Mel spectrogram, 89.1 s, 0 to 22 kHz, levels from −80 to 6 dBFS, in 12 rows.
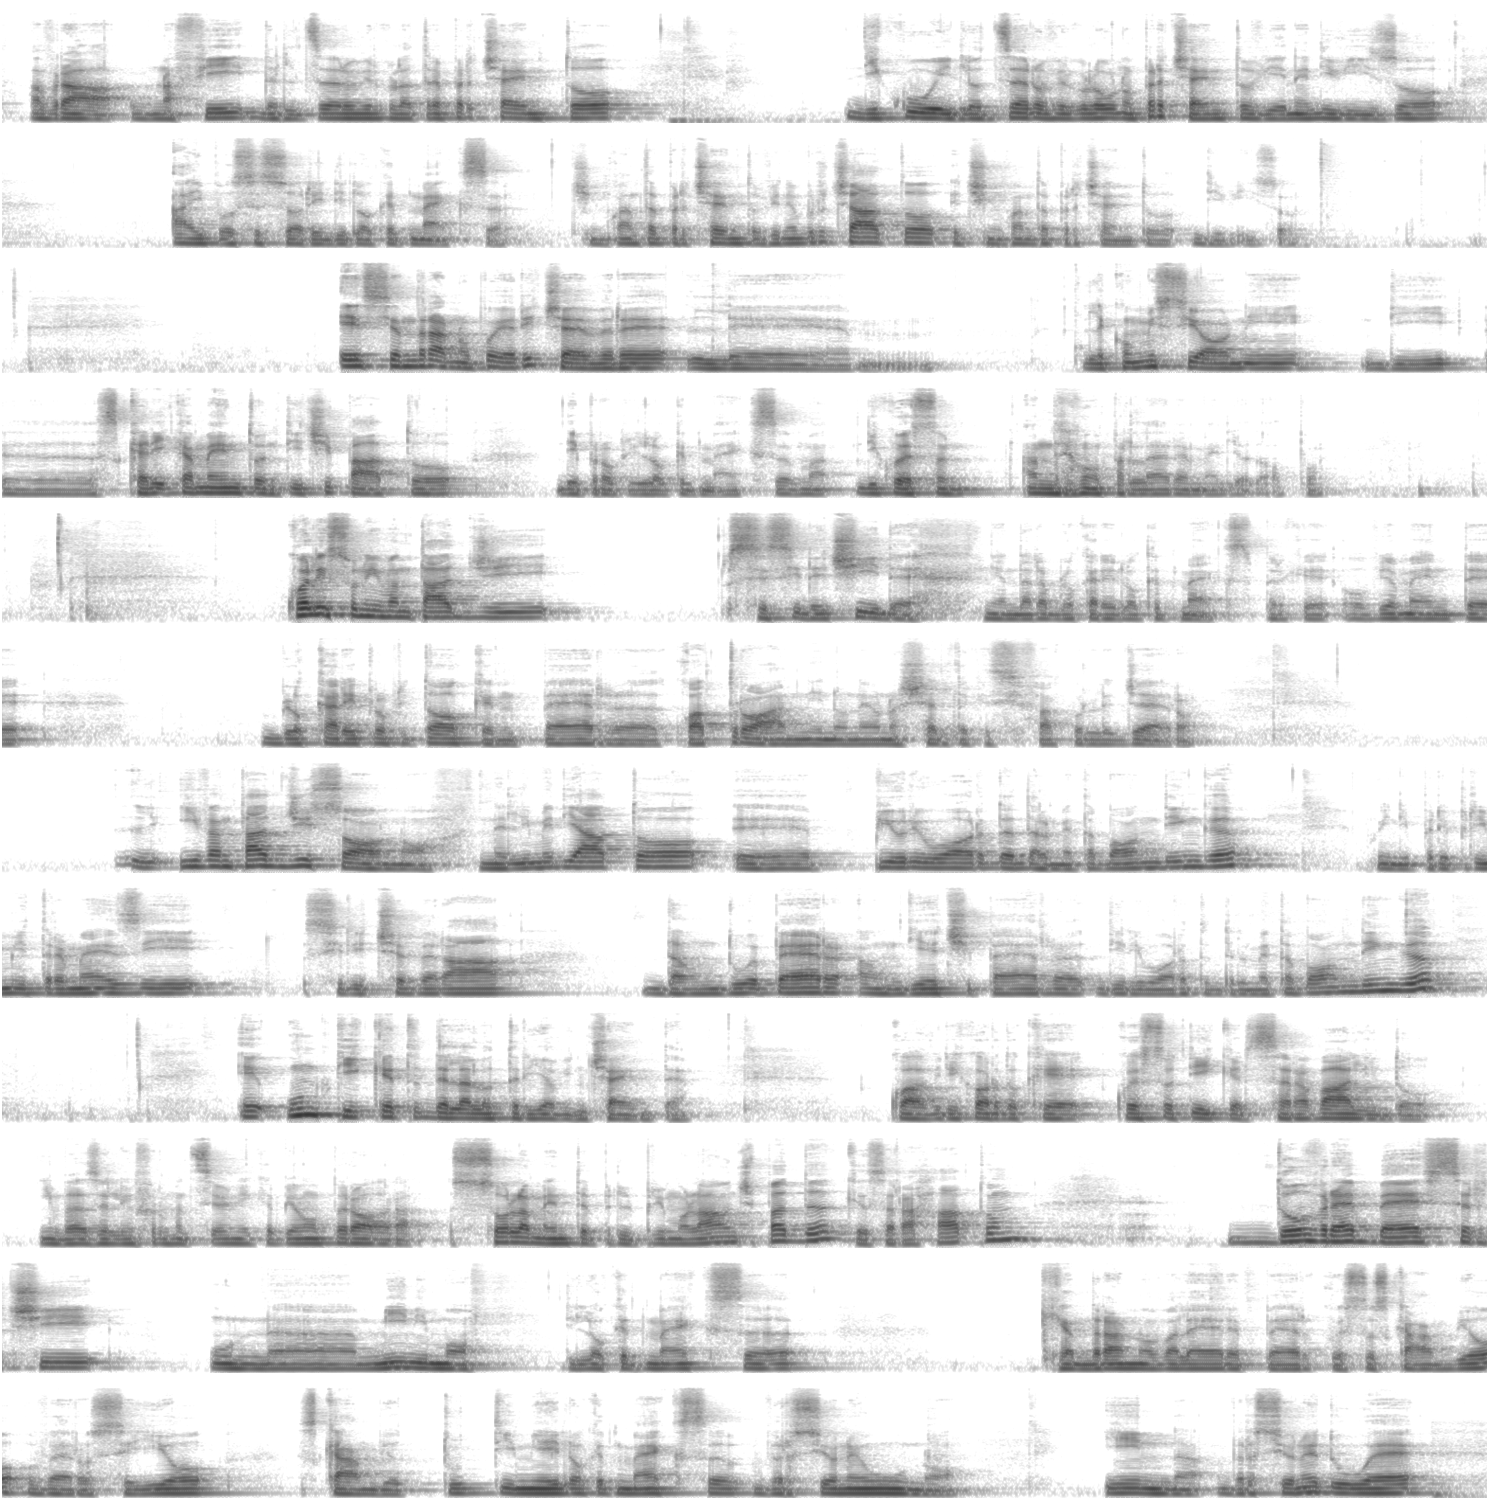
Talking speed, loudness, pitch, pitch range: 110 wpm, -27 LUFS, 110 Hz, 105-120 Hz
